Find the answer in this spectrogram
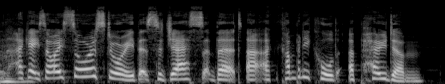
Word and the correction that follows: Oppidum: Opidum. – Sorry, there are too many syllables. – Sounds like a medicine. – It sounds like a medicine. And the next word is bunkers. oppidum bunkers.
